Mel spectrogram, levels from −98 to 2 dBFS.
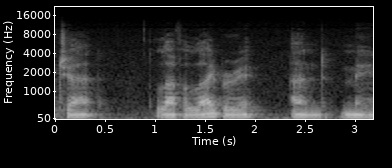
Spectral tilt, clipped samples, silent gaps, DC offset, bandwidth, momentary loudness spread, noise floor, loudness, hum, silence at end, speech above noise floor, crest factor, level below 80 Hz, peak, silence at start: -7.5 dB/octave; under 0.1%; none; under 0.1%; 9.4 kHz; 11 LU; -58 dBFS; -33 LUFS; none; 0 s; 28 dB; 18 dB; -50 dBFS; -14 dBFS; 0 s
